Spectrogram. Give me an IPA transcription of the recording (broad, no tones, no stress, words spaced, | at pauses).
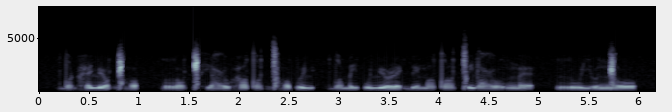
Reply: dˤuɡɦɛlʲɔɡ͡ǁɔ | rɔ ǁʰiʕuɦɯtˤɛ ɡ͡ǀɔpɯlʲ | dˤɛmipu lʲoɭe ɡ͡bemɛtˤeǀilʲ ʕolˠŋ͡mɛ | ru jɯ ŋ͡ǁo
